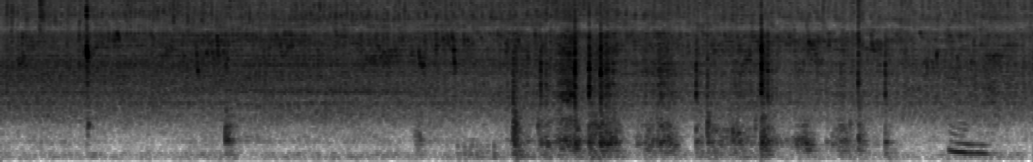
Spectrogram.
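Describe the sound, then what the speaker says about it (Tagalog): Ground meat frying in a little oil for soup, a steady low sizzle with scattered scraping and stirring knocks, close by and moderately loud, with a brief voice near the end. "Piniprito yung giniling. Piniprito ko ng sa konti lang yung mantika na yun."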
